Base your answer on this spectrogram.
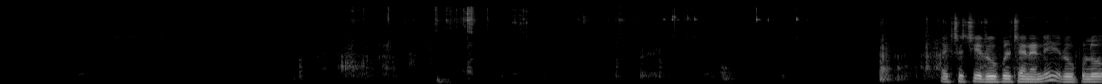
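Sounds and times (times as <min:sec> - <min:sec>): metal beads clinking: 0:03.4 - 0:08.1.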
